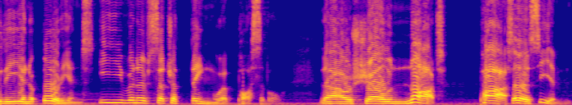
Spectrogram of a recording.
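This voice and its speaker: Using a put-on character voice, a man talks very slowly in a booming, resonant tone pitched fairly high. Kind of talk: archaic, formal. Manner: imposing, forbidding.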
